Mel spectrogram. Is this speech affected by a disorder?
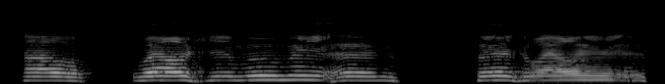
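Yes: speech impairment after birth surgery.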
